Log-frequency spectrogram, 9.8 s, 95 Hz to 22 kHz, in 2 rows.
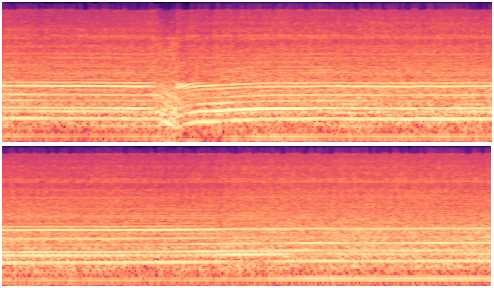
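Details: Stihl BG55 two-stroke leaf blower, formerly no-start, on new C1Q-S68G carburetor replacing a torn-diaphragm carb, during carb adjustment for more power: high buzzy tone dips briefly, climbs back and holds steady at high revs; runs clean and strong.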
